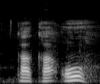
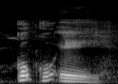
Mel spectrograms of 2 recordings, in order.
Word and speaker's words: cacao: lang mga ka so ang correct pronunciation ng Kakao kung sa Bisaya pa Kakao pero ang correct PR niyan coco a coco a ang Cacao no yan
